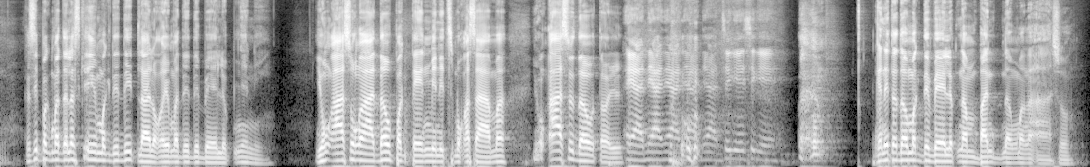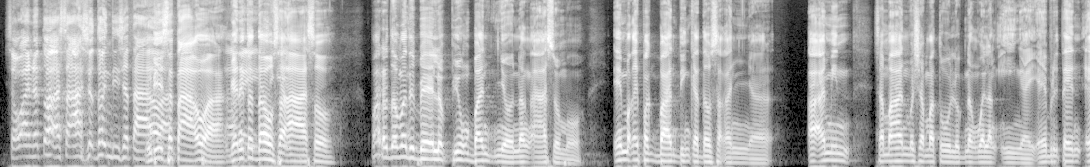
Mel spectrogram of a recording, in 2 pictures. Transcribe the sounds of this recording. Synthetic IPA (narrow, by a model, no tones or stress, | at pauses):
kɐsɛpɐɡ̚mɐd̪ɐlaskɐjʊŋmɐɡ̚d̪ɛd̪ɛjt̪̚laːlokɐjomɐd̪ɛd̪ɛbɛːlop̚ɲanɛ | jʊŋʔaːso̞ŋad̪ɐwpɐɡ̚t̪ɛnmɪnɪt̪smo̞kɐsaːmɐ | jʊŋʔaːsod̪ɐwt̪ojɐjanjanjajansiɡɛsɪɡɛ | ɡɐnɪt̪o̞d̪ɐwmɐɡ̚d̪ɛbɛːlop̚nɐŋband̪̚nɐŋmɐŋa̰ʔa̰ːso̰ | sowʔɐnot̪oasɐʔaːsot̪ohɪnd̪isɐt̪aːʔɪnd̪isɐt̪aːʔoʔaɡɐnɪt̪o̞d̪ɐwsɐʔaːso̞ | paːɾɐd̪ɐwmɐd̪ɛbɛːlopjʊŋband̪̚ɲo̞nɐŋʔaːsomo̞̰ | ʔɛmɐkɪpɐɡ̚band̪ɪŋkɐd̪ɐwsɐ̰kɐ̰ɲɲa̰ | ʔɐʔɐmin | sɐmaːhɐnmo̞ʃamɐt̪uːlo̞ɡ̚nɐŋwɐlaŋʔiːŋɐ̰jʔɛbɾɪt̪ɛn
